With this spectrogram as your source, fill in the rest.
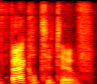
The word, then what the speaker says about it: facultative: The ones that you can't count on at all are the facultative migrants. And I said it right. I didn't just add an extra syllable.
